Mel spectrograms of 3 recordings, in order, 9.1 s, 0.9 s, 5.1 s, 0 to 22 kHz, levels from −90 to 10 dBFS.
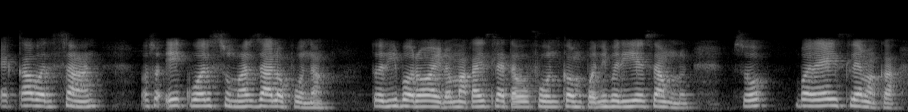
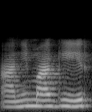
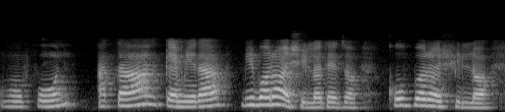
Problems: none marked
